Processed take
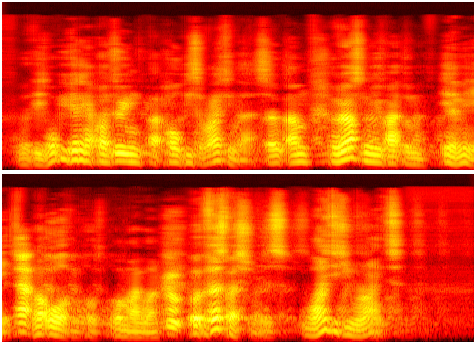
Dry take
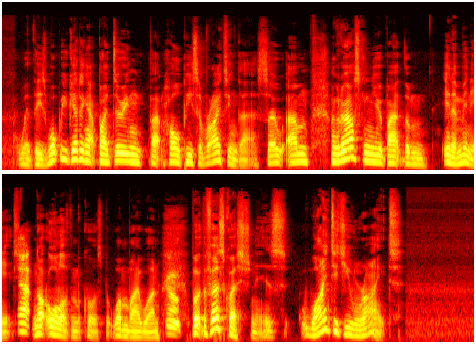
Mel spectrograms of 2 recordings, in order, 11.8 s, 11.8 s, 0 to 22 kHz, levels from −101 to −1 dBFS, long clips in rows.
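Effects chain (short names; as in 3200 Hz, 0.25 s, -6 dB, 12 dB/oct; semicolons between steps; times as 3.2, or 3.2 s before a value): time blur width 0.108 s; HPF 110 Hz; tilt +4.5 dB/oct; feedback echo 0.307 s, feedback 48%, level -17.5 dB; gain +5.5 dB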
